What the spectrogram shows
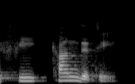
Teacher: the second syllable is the one that is stressed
